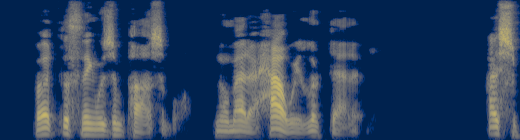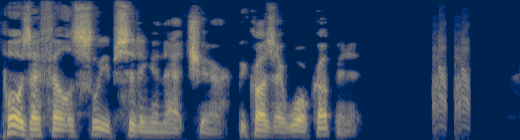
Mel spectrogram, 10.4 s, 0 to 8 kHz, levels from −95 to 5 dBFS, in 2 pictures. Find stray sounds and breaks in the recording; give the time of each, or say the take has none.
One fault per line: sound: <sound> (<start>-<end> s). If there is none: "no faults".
sound: laugh (9.5-9.9 s)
